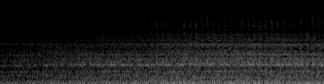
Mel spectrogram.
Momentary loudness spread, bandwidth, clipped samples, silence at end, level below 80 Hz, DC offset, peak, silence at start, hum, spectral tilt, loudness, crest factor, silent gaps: 9 LU; 16 kHz; under 0.1%; 0 s; -48 dBFS; under 0.1%; -28 dBFS; 0 s; none; -4.5 dB/octave; -43 LUFS; 14 dB; none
